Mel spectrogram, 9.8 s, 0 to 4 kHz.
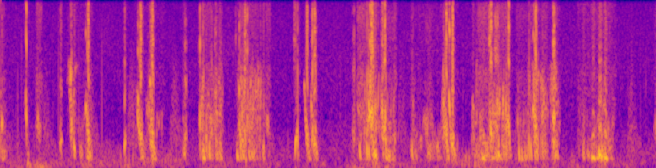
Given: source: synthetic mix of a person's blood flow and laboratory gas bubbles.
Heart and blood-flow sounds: Doppler ultrasound of blood flow; subclavian vein
0.00-0.11 s: bubbles
0.35-0.43 s: bubbles
0.53-0.64 s: bubbles
0.88-0.94 s: bubbles
0.99-1.42 s: bubbles
1.83-1.90 s: bubbles
2.00-2.46 s: bubbles
2.73-2.81 s: bubbles
2.96-3.34 s: bubbles
3.51-4.06 s: bubbles
4.38-4.50 s: bubbles
4.54-4.78 s: bubbles
5.27-5.95 s: bubbles
6.15-6.87 s: bubbles
7.06-7.68 s: bubbles
7.73-8.40 s: bubbles
8.65-9.24 s: bubbles
9.79-9.85 s: bubbles
From the record:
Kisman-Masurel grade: 243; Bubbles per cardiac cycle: several, 3 to 8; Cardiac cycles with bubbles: 100%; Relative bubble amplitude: loud (0.450 to 0.775); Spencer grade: 3 (all of the cardiac periods contain showers or single bubble signals, but not dominating or overriding the cardiac motion signals); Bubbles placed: anywhere in the cardiac cycle

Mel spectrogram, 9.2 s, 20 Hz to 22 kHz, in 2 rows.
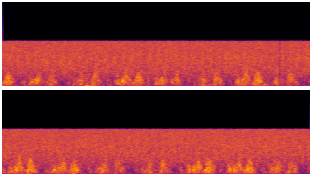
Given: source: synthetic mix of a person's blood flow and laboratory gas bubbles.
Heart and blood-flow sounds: Doppler ultrasound of blood flow; precordium
no bubbles
From the record:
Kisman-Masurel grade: 000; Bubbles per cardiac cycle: 0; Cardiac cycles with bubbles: 0%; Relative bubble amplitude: no bubbles discernible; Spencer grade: 0 (complete lack of bubble signals)

